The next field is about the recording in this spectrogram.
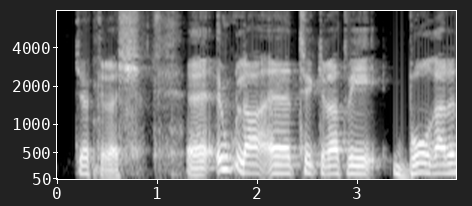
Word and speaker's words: Gyökeres: Hur uttalar du honom? – Gyökeres. – Ja, det är bra. Det sitter. Ja.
